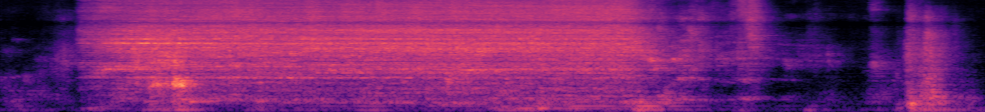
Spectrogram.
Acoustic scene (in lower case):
restroom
